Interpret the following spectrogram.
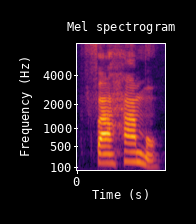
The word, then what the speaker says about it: fahamu: Fahamu has 3 syllables.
